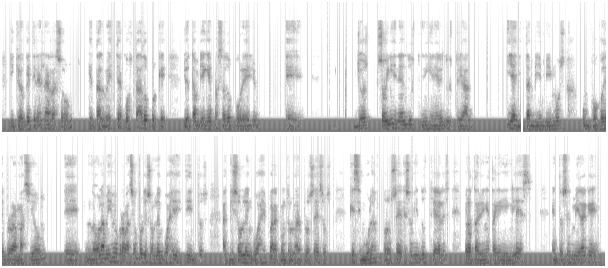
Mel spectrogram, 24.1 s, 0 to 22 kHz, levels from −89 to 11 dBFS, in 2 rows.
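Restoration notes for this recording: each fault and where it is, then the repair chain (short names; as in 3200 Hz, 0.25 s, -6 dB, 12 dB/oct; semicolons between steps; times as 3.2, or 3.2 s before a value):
crackle 22/s -33 dBFS
hum 60 Hz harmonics 6 -35 dBFS
10.37–10.43 gap 58 ms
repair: de-click; de-hum 60 Hz, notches 6; interpolate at 10.37, 58 ms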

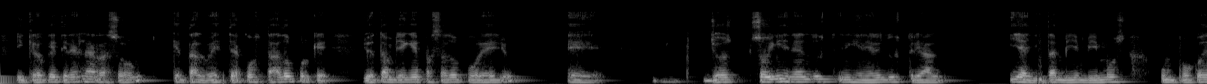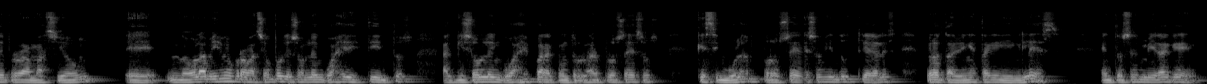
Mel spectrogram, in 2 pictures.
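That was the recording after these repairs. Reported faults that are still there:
none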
